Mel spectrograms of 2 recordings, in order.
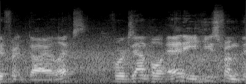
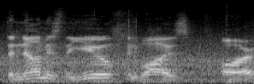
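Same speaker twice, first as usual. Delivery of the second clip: usual speaking voice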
